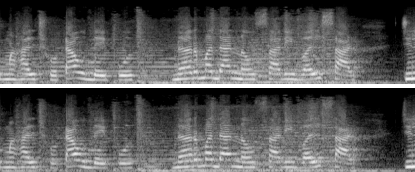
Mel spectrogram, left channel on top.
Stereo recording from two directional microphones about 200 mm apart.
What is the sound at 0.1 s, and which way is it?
A woman's voice, 20° left (ahead or behind).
